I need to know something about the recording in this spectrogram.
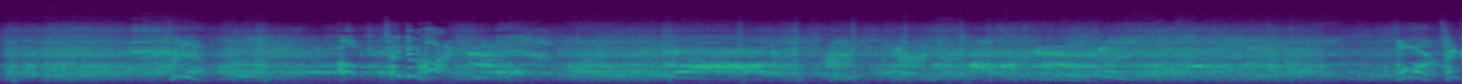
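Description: Animated action-series fight soundtrack played through a television speaker: dramatic music with fight sound effects, and a few sharp hits about four seconds in.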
